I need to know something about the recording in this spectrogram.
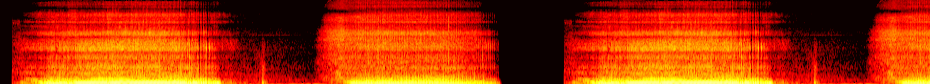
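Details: Snoring: noisy breathing during sleep, framed as caused by narrowing of the airways during sleep, which creates air turbulence; discussed alongside sleep apnea.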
